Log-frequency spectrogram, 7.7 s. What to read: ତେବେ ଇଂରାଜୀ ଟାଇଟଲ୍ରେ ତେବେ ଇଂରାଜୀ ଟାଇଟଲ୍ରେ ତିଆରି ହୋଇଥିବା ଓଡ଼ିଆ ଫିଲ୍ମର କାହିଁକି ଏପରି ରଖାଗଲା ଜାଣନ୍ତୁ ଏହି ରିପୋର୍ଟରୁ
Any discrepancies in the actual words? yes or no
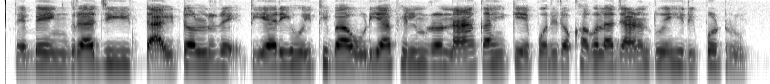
yes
